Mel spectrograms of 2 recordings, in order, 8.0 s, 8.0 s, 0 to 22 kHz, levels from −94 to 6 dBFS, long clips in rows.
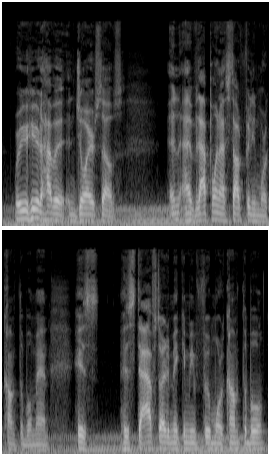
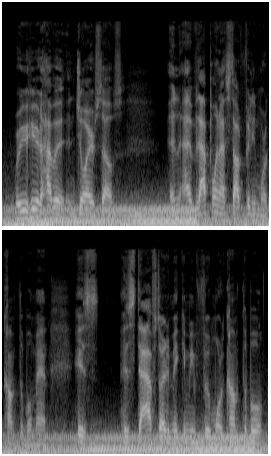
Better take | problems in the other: first | low rumble; loud; throughout; 7 dB below the speech; faint in the first

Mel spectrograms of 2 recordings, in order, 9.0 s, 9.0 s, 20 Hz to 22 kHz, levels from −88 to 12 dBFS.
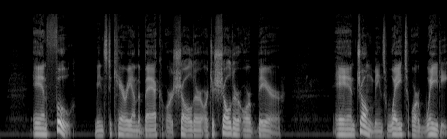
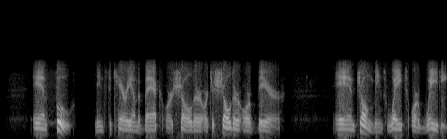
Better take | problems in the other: first | phone-call audio; poor line

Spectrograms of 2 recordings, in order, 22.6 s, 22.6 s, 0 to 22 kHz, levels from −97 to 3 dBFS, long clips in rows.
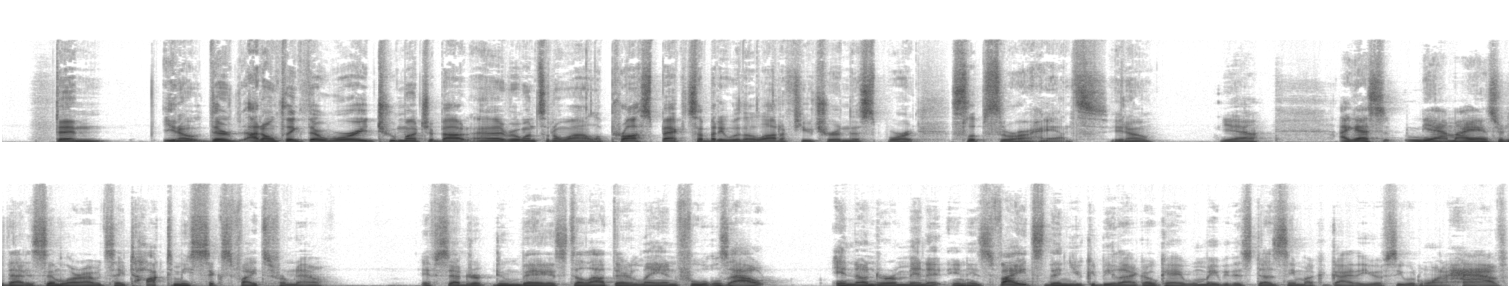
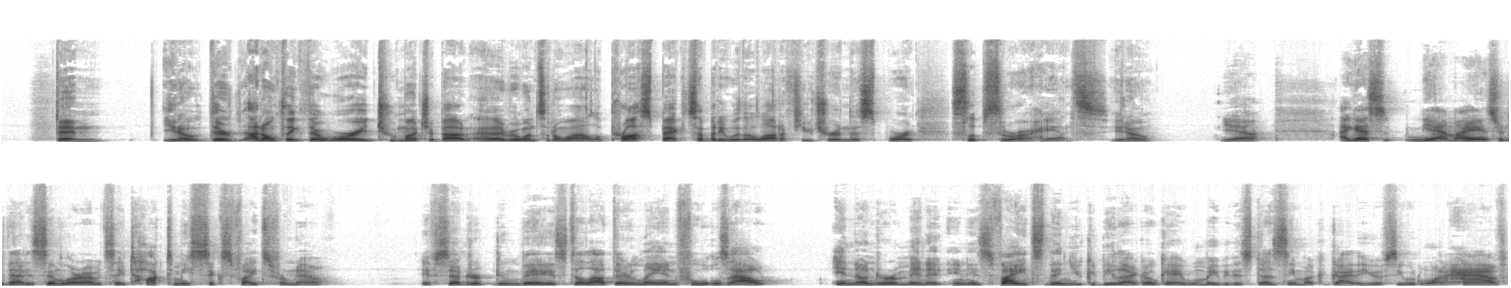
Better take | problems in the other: first | thin; very; fading below 350 Hz

